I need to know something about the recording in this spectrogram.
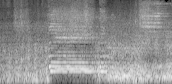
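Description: A train sounds a loud horn briefly.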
